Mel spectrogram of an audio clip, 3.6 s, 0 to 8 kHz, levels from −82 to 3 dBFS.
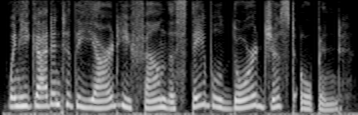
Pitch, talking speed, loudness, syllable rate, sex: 215 Hz, 220 wpm, -17 LUFS, 5.2 syllables/s, female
